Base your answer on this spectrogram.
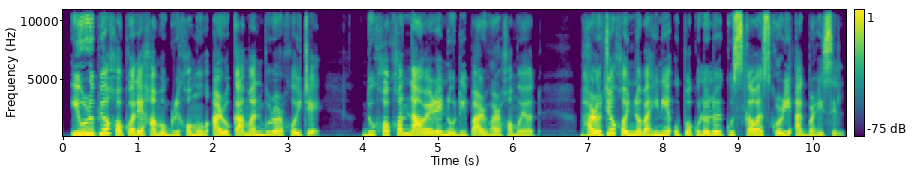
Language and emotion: Assamese, neutral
